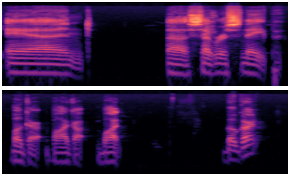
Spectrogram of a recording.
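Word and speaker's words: Boggart: uh severus snape bought bogart bug not bogart no it's not not like humphrey bogart it's a okay you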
